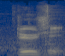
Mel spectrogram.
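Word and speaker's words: Doogee: Do how do you pronounce it? Dooji. Dooji.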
